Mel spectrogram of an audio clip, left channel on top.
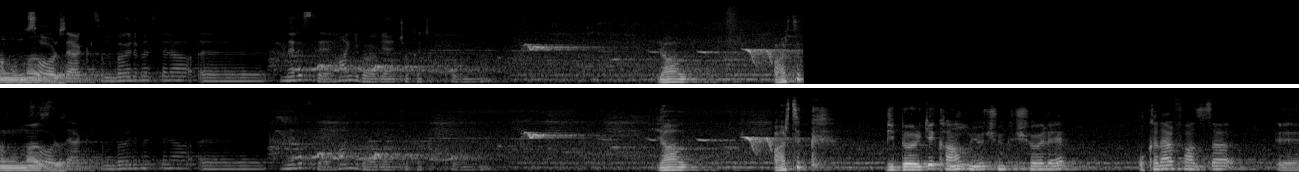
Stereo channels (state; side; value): drops out; left; at 8.1 s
